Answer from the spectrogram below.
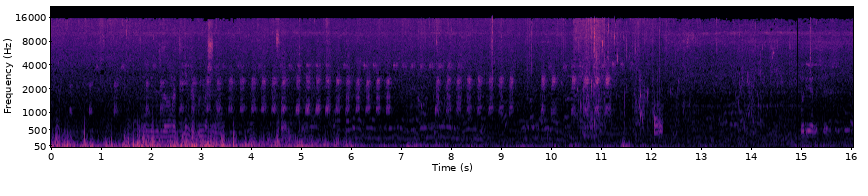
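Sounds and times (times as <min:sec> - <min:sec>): rapid animal calls: 0:01.3 - 0:12.3.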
